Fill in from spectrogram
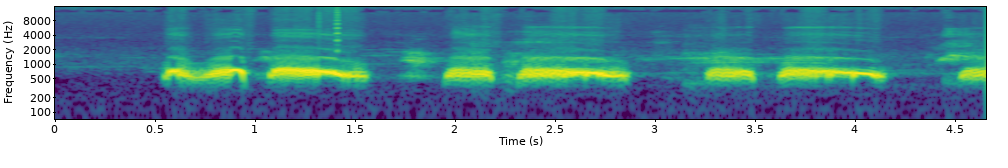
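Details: A spotted dove coos in a quiet setting, sound meant to prompt captive birds to coo: deep, husky two-part phrases, short lead note then a longer wavering coo, given back to back.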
